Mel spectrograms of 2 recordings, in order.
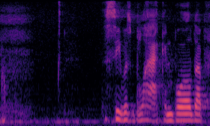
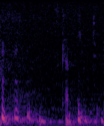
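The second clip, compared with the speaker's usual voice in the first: whispered aside; 3 semitones higher, 14 dB quieter than usual. Real, not acted. Reader whispers her verdict on the story to the congregation. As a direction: breathe the afterthought to the room.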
